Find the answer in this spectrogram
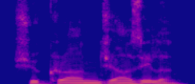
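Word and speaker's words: شكرا جزيلا: Shukran jazilan?" Mansur looked back and laughed. "Yes, John, correct. Shukran jazilan.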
